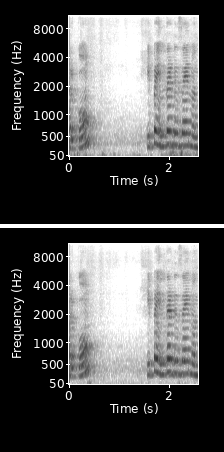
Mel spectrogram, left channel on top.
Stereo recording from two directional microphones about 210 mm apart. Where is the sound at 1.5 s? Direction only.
20° left (ahead or behind).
